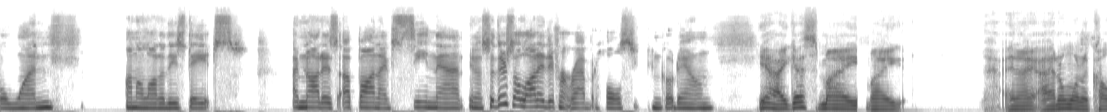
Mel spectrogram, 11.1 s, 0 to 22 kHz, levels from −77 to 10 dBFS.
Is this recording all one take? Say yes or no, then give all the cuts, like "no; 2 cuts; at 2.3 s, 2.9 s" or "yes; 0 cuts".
no; 3 cuts; at 2.9 s, 4.6 s, 7.5 s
